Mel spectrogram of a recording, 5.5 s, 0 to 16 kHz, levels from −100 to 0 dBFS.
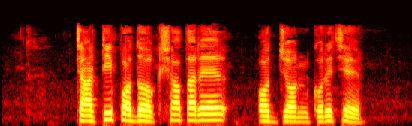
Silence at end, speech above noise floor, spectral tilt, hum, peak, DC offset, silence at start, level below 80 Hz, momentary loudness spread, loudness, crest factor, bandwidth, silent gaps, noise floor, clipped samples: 0.65 s; 52 dB; -5 dB/octave; none; -2 dBFS; under 0.1%; 1.05 s; -60 dBFS; 8 LU; -18 LUFS; 18 dB; 7.8 kHz; none; -69 dBFS; under 0.1%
